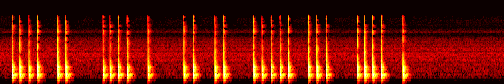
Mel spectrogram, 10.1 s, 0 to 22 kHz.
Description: Tap code, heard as taps on a table, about 6 knocks a second. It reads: RQGXQ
